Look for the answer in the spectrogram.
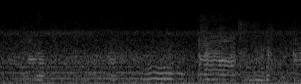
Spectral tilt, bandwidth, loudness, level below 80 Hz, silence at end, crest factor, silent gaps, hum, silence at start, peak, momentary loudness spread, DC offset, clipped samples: -3.5 dB/octave; 15.5 kHz; -43 LUFS; -54 dBFS; 0 s; 16 dB; none; none; 0 s; -26 dBFS; 4 LU; under 0.1%; under 0.1%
